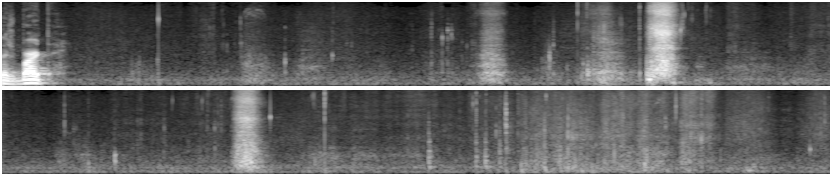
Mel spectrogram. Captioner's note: pause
